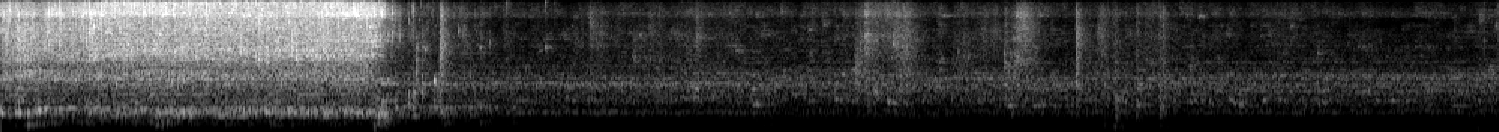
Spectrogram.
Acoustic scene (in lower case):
restroom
